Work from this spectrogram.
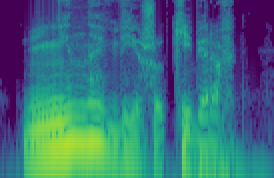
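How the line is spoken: Approving grumble. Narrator (Russian): одобрительно проворчал Хэл

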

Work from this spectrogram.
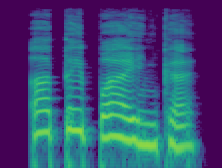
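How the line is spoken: Bursting into laughter. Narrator (Russian): Дестон не выдержал и рассмеялся

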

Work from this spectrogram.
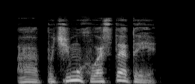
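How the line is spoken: Quiet question. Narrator (Russian): тихо спросил

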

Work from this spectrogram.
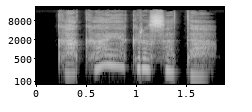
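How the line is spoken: Breathless exclamation. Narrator (Russian): выдохнула Маргарет

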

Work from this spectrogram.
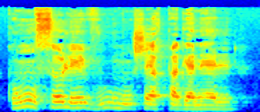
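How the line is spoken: Plain. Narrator (French): dit alors Glenarvan

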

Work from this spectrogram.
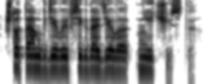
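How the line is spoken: Gloomy passing remark. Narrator (Russian): обронил Жоэль мрачно

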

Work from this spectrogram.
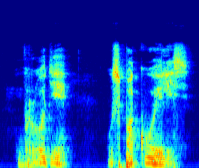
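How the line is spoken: Whispered. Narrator (Russian): прошептал он

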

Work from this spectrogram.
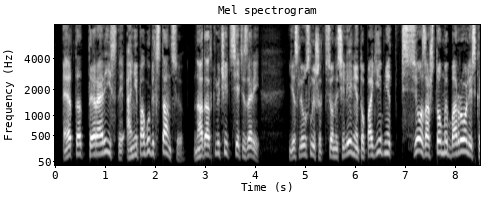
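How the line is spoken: Terrified shouting, trembling bass. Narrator (Russian): кричал королевство, и его густой сочный бас дрожал от ужаса

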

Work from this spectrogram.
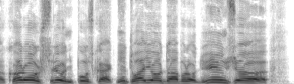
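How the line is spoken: Barking snap. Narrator (Russian): Чига рявкнул

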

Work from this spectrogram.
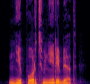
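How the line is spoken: Angry. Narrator (Russian): сердито сказал Майкл

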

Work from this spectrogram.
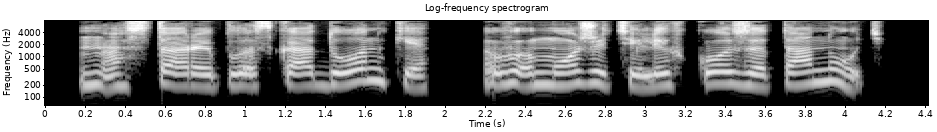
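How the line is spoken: Grumbled. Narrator (Russian): проворчала Марилла

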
